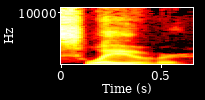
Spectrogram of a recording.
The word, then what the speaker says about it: Swavor: Swag and flavor. You dig? Sweet. Could you spell that for me? S w a b o r. So, it's like you take the name. You take swag, right? You take the sw from the the swag and then you take the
